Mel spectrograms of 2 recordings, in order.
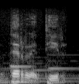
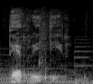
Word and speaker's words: derretir: Siguiendo este fenómeno, todo quisque pronuncia todo quisqui, o muchos articulan menisco, vesícula o derretir como minisco, visícula y derritir, incluso dirritir. Semejante como semejanta, semajante o pupurri como pupurri, tras el paso intermedio de popurri.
